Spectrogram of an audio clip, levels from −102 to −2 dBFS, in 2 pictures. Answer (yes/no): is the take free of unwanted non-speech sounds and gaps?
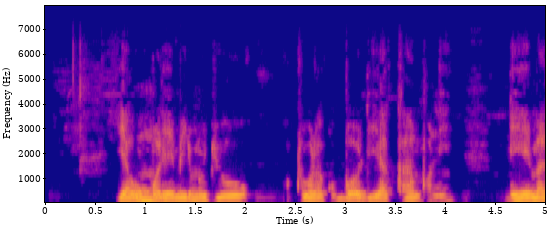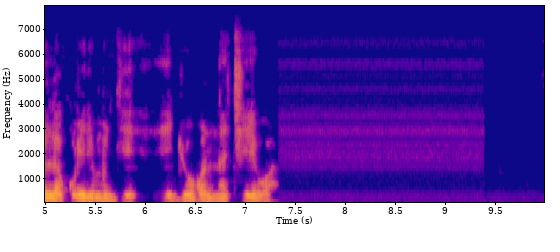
yes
